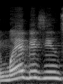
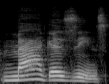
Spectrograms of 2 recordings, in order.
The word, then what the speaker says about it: magazines: Maybe in magazines, magazines, это не magazines, а magazines, ma, там a, maybe in magazines.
